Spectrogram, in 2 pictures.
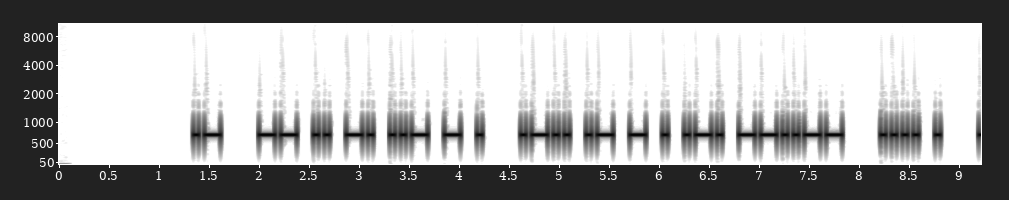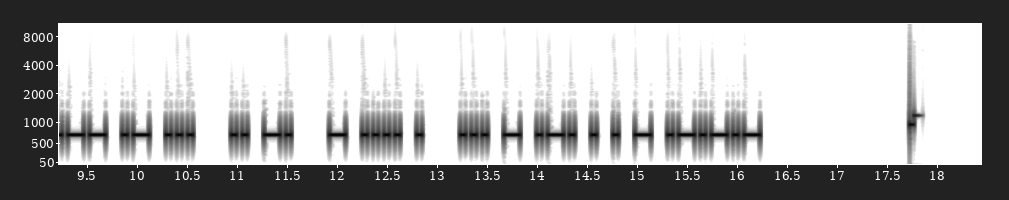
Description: Morse code, heard as a keyed tone, about 22 wpm, 700 Hz. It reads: A MINUTE LATER, HE WAS IN THE STREET.
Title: Sentences from Top 1000 Words - Review Part 4 - 22wpm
